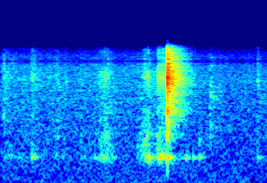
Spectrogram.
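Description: A single sharp click from the thin aluminium soda can being handled, about halfway through, with a little faint handling noise just before it.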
